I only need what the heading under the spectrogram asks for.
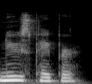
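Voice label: "newspaper", English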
